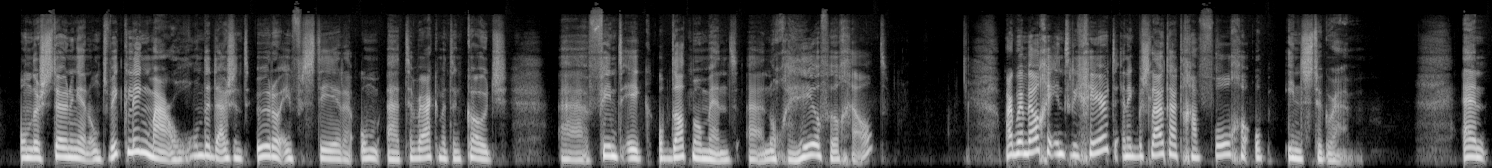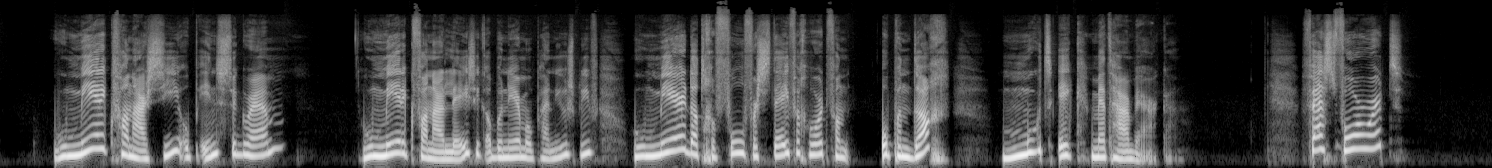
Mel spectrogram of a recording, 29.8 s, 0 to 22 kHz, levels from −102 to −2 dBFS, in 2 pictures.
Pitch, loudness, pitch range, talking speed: 185 Hz, -21 LUFS, 155-225 Hz, 155 wpm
